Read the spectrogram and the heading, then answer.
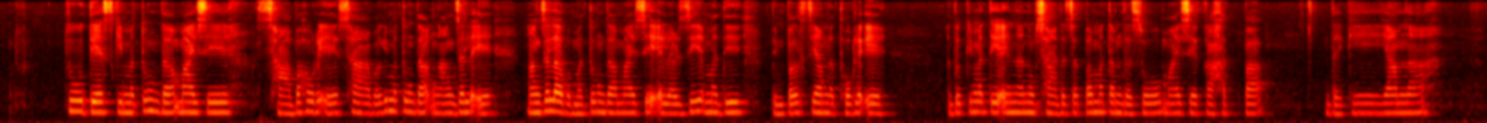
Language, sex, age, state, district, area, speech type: Manipuri, female, 30-45, Manipur, Bishnupur, rural, spontaneous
